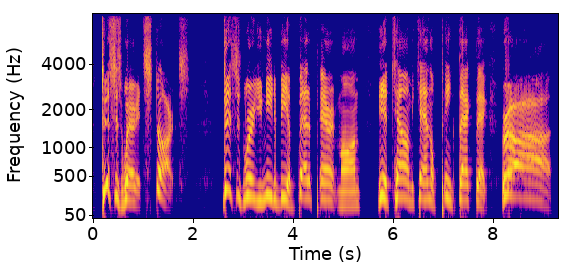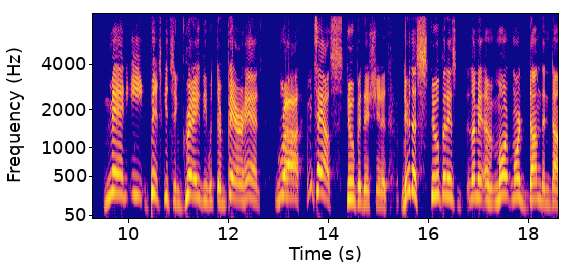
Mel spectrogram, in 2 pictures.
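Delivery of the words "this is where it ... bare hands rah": mocking parody voice, higher. Reading out bigoted comments under a video: mocking bigoted commenters. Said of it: "these bigots".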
